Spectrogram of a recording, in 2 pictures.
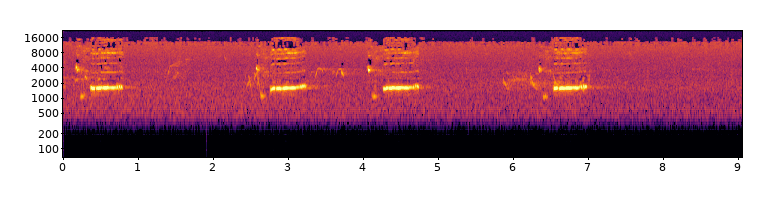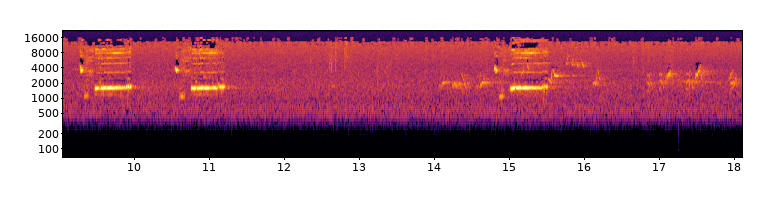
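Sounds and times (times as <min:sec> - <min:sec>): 
soft background hiss: 0:00.0 - 0:18.0
unidentified bird giving short clear whistled notes: 0:00.2 - 0:00.8, 0:02.6 - 0:03.3, 0:04.1 - 0:04.8, 0:06.3 - 0:07.0, 0:09.3 - 0:10.0, 0:10.6 - 0:11.3, 0:14.8 - 0:15.7.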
